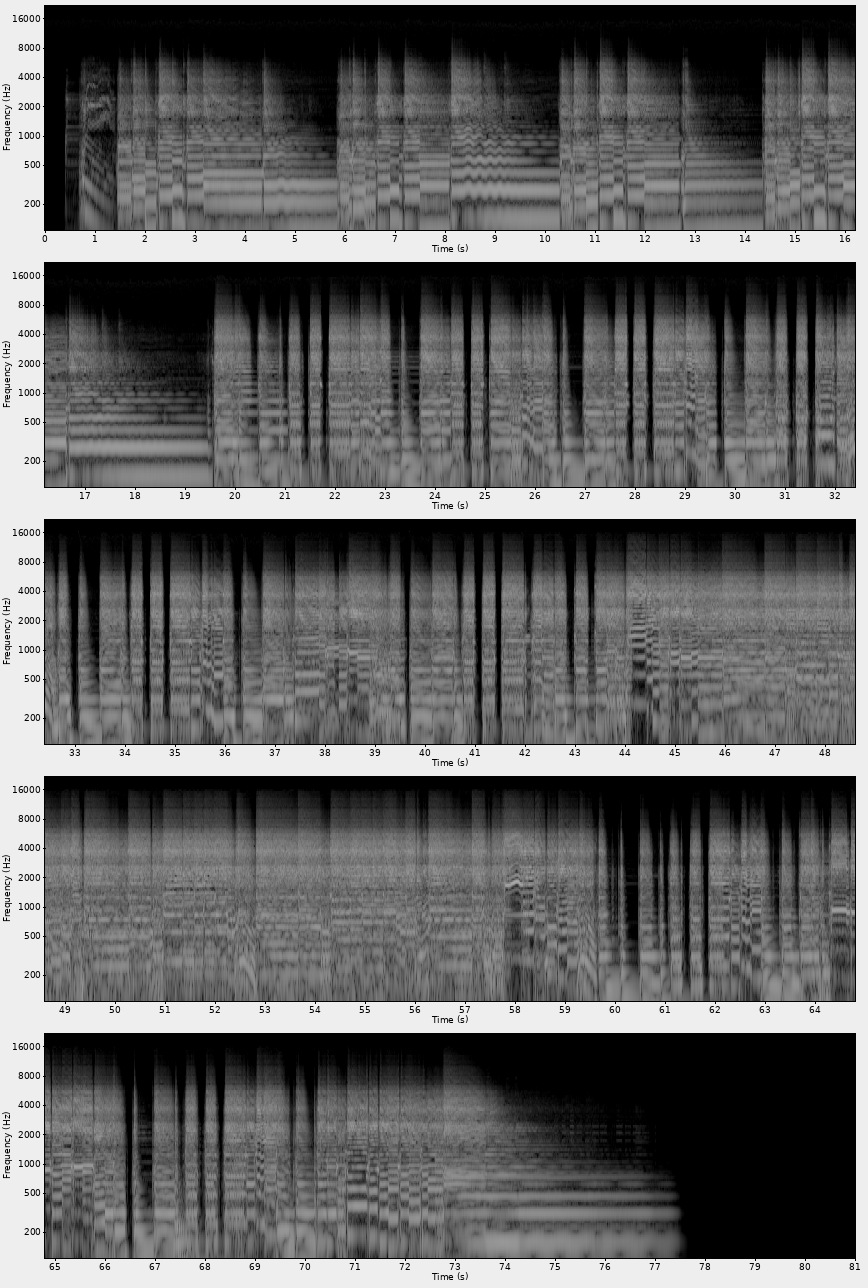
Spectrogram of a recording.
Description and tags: Is it D Sharp G Sharp or F Sharp
Electric guitar low distortion blues style based on D Sharp, G Sharp and F Sharp (you pick)
blues, electric, notes, sharp, guitar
